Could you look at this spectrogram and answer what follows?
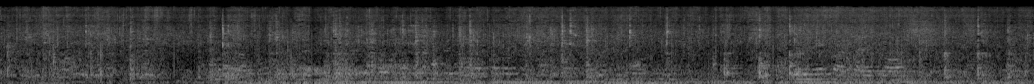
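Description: Shrimp and pad thai ingredients sizzling steadily as they fry in a hot pan, stirred through with a utensil that gives small scrapes and clicks.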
